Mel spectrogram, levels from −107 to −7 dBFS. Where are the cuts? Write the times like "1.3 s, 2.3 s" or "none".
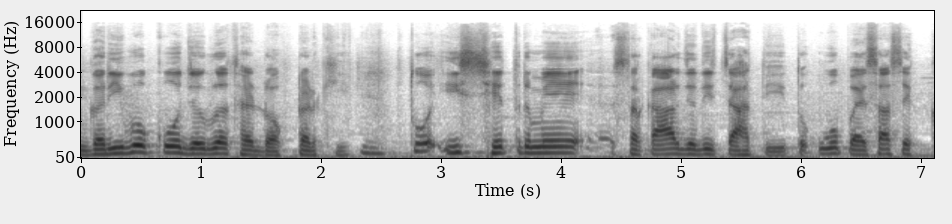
none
